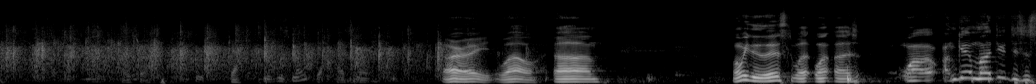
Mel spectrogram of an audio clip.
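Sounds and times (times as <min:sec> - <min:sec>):
audience applause welcoming a speaker at a morning gathering: 0:00.0 - 0:05.4
speech: 0:04.4 - 0:06.1, 0:07.3 - 0:10.3.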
